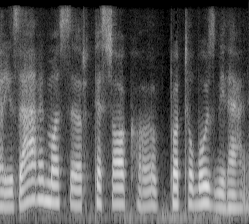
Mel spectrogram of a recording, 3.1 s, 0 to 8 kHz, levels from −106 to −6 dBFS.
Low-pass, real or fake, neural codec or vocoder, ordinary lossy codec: 7.2 kHz; fake; codec, 16 kHz in and 24 kHz out, 0.6 kbps, FocalCodec, streaming, 4096 codes; AAC, 48 kbps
